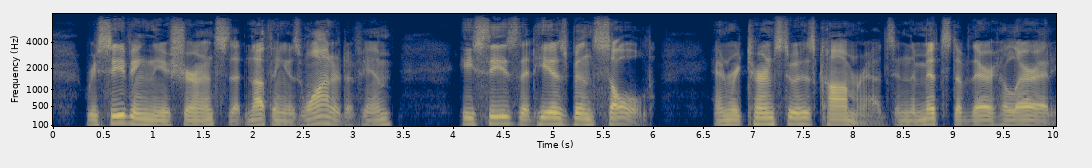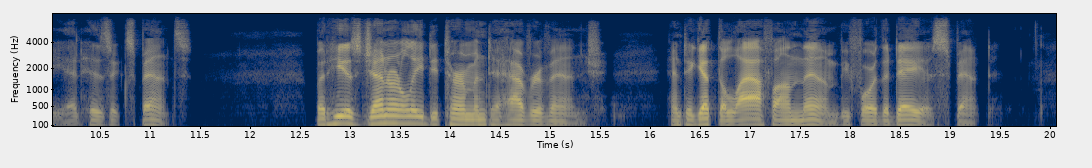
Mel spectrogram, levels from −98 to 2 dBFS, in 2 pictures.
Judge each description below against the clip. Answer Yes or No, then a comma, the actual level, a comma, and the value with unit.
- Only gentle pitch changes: No, average, 3.7 semitones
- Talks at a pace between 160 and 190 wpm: No, average, 150 wpm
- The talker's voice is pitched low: Yes, low, 100 Hz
